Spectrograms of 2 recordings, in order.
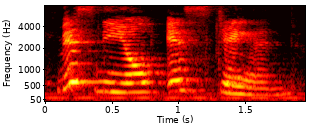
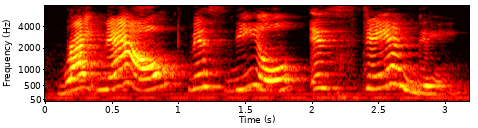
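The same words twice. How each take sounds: First: "stand" said without the ing ending, slow; "Miss Neal is stand" said slowly as a wrong example; wrong form. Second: Said in the usual way. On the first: Shown as a demonstration. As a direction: drop the ing from "stand" on purpose. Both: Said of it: "I wouldn't say".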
